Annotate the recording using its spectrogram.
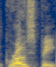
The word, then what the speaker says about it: grosbeak: This is grosbeak, I'm told it's pronounced.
